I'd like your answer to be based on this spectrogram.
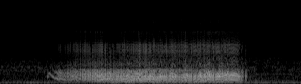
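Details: Female cat snoring loudly while sleeping with both eyes open: one loud, fluttering, raspy snore lasting about two seconds; ordinary snoring.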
